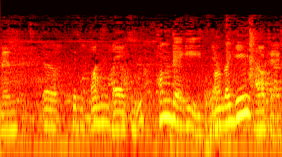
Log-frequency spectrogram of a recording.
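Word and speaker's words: 번데기: my pronunciation, Min? This is Hondei.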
